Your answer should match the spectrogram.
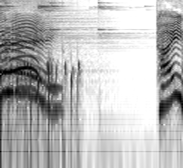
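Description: A short cartoon sound effect: a falling pitched tone with a few quick plopping pops, lasting about a second, then cutting off.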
